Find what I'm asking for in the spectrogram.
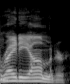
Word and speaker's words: radiometer: Radiometer.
